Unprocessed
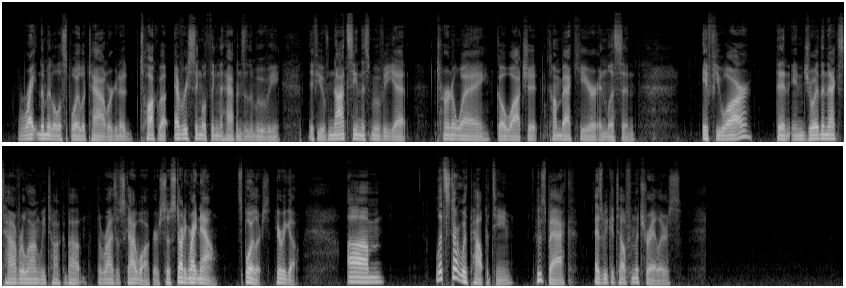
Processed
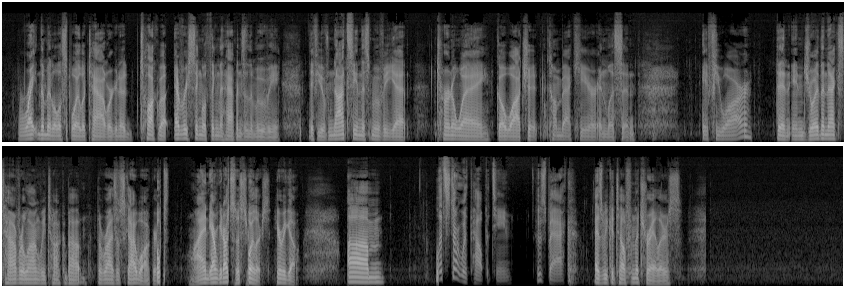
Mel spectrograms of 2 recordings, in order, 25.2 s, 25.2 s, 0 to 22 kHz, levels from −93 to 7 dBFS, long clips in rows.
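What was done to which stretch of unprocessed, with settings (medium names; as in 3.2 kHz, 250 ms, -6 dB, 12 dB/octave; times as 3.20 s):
7.92–11.14 s: compression, threshold -32 dBFS
14.96–16.33 s: reverse
19.17–21.11 s: differentiator
whole clip: high-pass 370 Hz 12 dB/octave; spectrum-flattening compressor 2:1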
